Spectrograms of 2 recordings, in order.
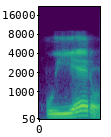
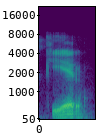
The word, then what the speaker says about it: quiero: Pero no es solo eso, sino que en quiero la u no suena, no tiene sonido, solo está sonando la i y la e. O sea, que hay solo diptongo creciente. La u es como si no existiera porque no tiene sonido. Tú no pronuncias cuiero, ¿no? Si no dices quiero y e no más está sonando.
